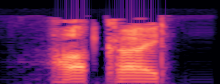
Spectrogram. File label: "hotkeyed", English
